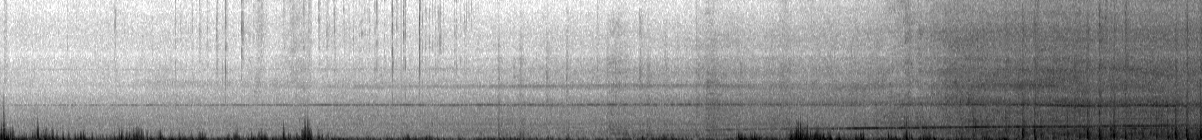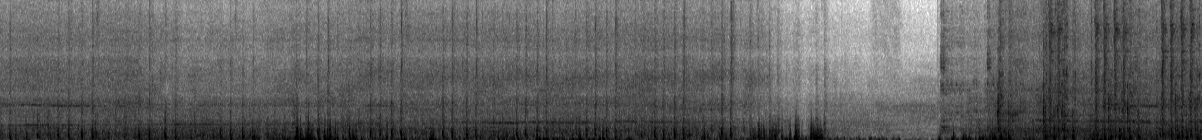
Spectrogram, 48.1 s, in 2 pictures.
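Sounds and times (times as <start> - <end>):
electric train whine: 0.1 - 48.0
wheels clicking over rail joints: 42.8 - 48.0.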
